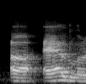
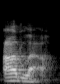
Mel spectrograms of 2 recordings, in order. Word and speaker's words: Adler: definitely not coincidence, because it is not Adler, it's Adler in how can I say, German pronunciation.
